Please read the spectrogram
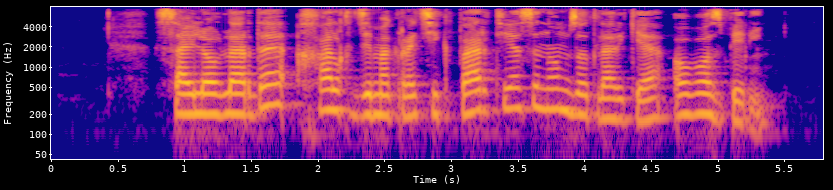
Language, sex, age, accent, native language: Uzbek, female, 18-24, Buxoro, Uzbek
